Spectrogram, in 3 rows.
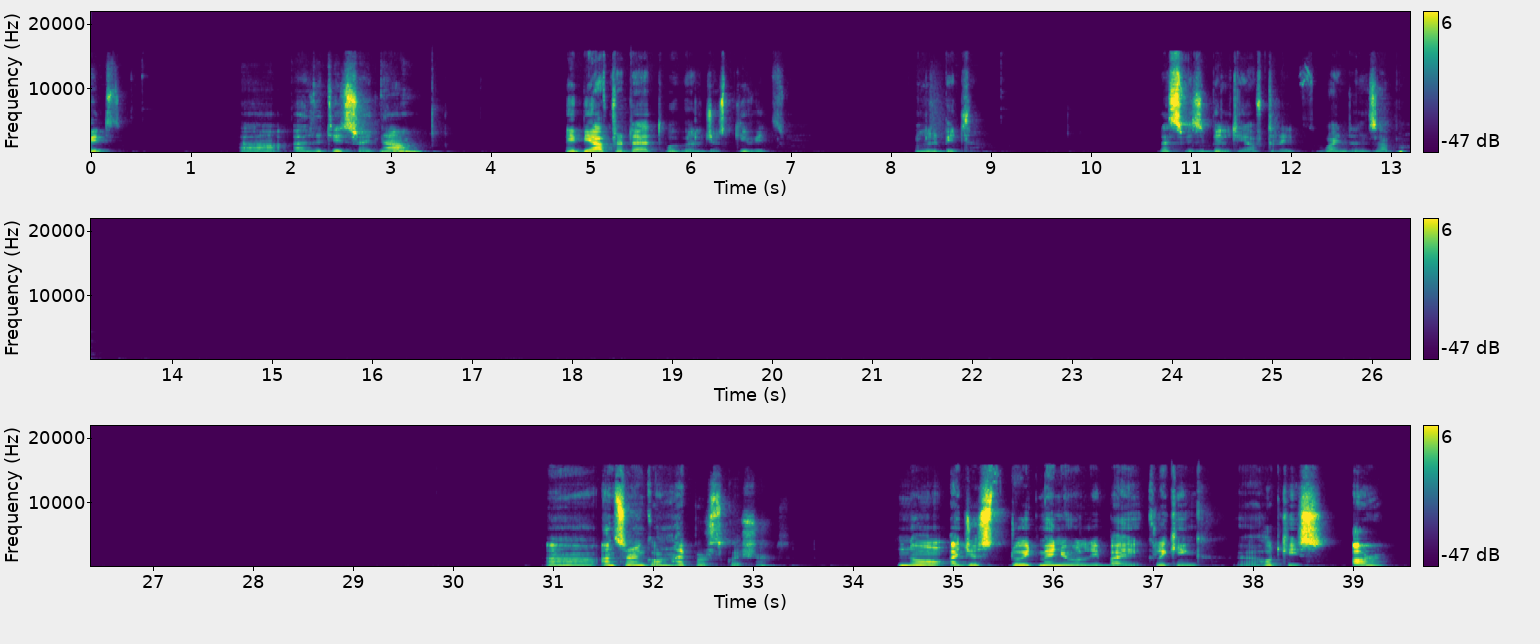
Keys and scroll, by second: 3.3 d, 9.6 d, 17.1 d.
